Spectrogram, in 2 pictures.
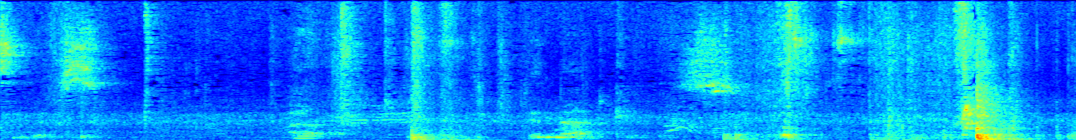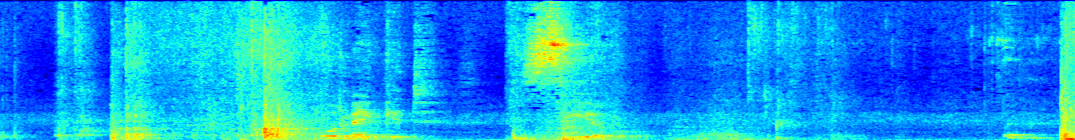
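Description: A bag rustles and thumps as it is handled.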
